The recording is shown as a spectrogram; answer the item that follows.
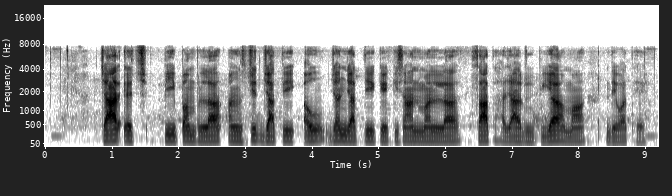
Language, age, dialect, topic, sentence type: Chhattisgarhi, 18-24, Central, agriculture, statement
